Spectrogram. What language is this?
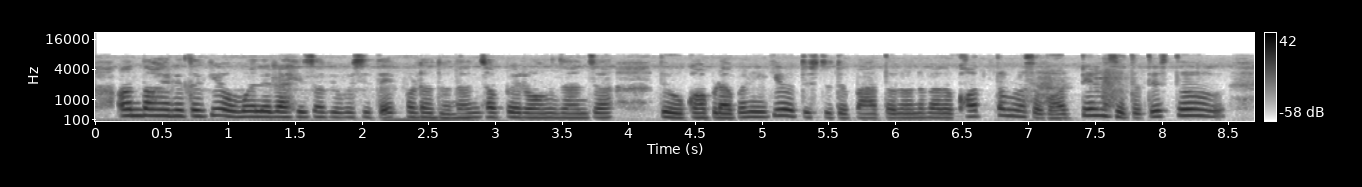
Nepali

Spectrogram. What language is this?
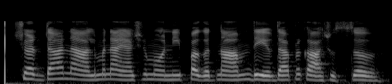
Punjabi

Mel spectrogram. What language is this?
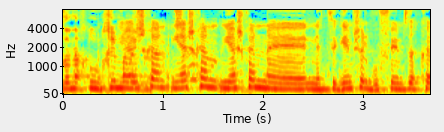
Hebrew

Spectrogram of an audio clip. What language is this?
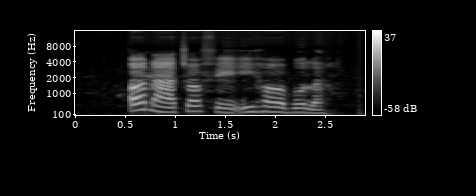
Igbo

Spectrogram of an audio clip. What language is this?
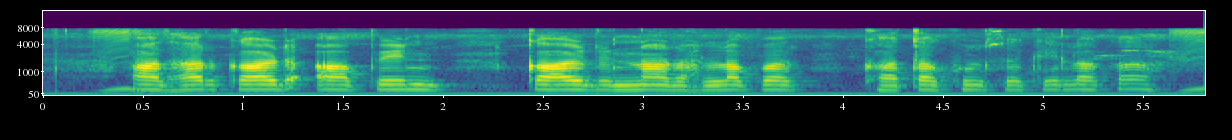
Bhojpuri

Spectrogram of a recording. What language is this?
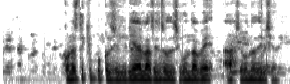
Spanish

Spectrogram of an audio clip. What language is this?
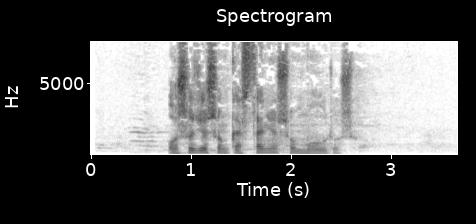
Galician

